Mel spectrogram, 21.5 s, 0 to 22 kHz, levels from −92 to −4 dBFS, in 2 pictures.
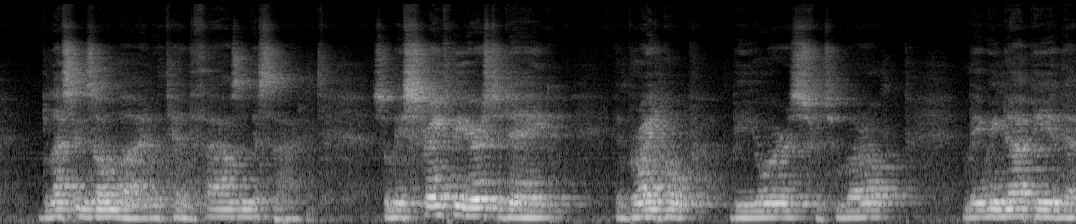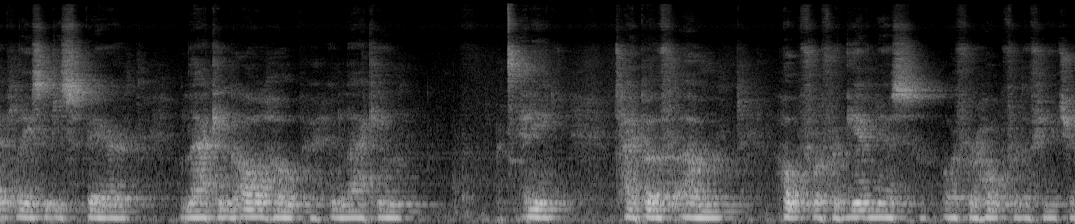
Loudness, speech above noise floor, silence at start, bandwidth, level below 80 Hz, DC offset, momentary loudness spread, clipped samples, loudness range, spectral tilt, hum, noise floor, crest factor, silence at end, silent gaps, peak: -30 LUFS; 24 dB; 0.4 s; 18.5 kHz; -58 dBFS; under 0.1%; 17 LU; under 0.1%; 7 LU; -6 dB/octave; none; -54 dBFS; 20 dB; 0 s; none; -10 dBFS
